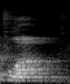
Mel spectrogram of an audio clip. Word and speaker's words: poids: Donc là, si on rajoute un D, ça veut dire le poids.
